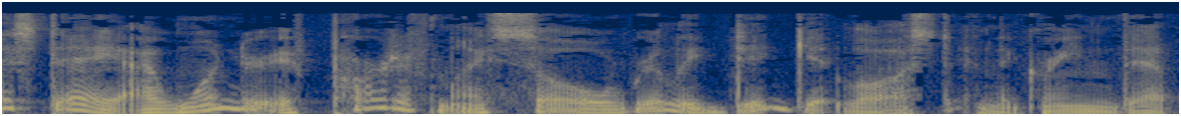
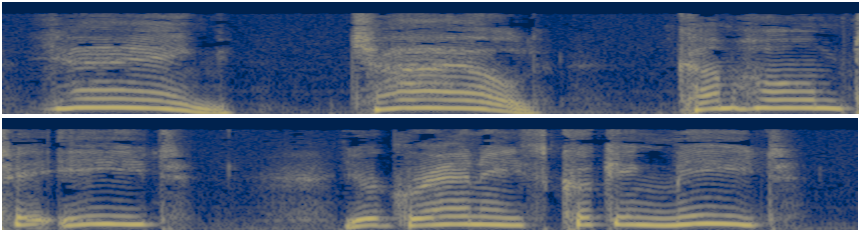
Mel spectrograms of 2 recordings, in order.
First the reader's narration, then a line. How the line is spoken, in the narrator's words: she called loudly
